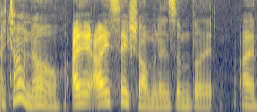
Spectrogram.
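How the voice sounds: A woman speaks at a moderate pace with a medium pitch and a slightly mellow tone. Her intonation is lively.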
